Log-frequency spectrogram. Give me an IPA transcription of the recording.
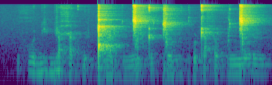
xʷ e˦ bʲ ɨ˦ bʲ ʉ˦ ħ ɐ˨ ʈ ɓ ʉ˨ ǃʰ a˨ pʲ ɐ˨ ŋ͡ǀ ɨ˦ ħ ʈ ʉ˨ ǀ u˨ pʲ u˦ kʷʼ e˨ ʈ ɨ˨ ħ ʉ˨ xʷ i˦ ŋ͡ǀ ɨ˦ ɾ ʉ˦

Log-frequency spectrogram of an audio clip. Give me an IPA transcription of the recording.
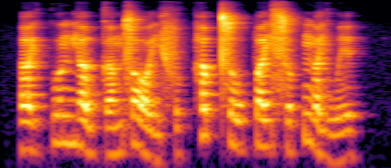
ɐ˨ j kʷ ɐ˧ ŋ j ɐ˨˩ w k ɐ˨˥ m s ɔː˨˩ j f ʊ˨˥ k̚ h ɐ˥ p̚ t͡s o˨˧ w p ɐ˧ j s ʊ˨˥ k̚ ŋ ɐ˨˩ j w ɪ˨ k̚

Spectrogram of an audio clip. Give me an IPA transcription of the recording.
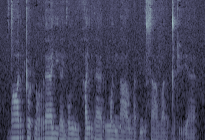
dˤ æː˦ r ʈ o˦˨ ʈ ɳ ɔ˨ r æː˦ lʲ j ɛ˨ j o˦ n i˨ h a˦ lʲ r æː˨ r n̪ ɔ˨ lʲ n̪ aː˦˨ w a˨ ʈ nʲ o˦ s aː˨ v a˨ r d ɔ˨ ʈ rʲ æ˨

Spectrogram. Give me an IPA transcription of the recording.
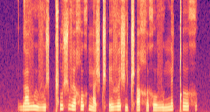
ɡ a˦ v ɯ˦˨ v ɯ˨ ʃ ǁ u˦ ʃ v e˦ χ u˦ x ŋ a˨ ʃ t͡ʃʼ e˦ v ɛ˦ ʃ i˨ t͡ʃʼ a˦ χ ɯ˨˦ x o˦ v ɯ˦ ŋ ɛ˦ ǃ ɤ˦ x

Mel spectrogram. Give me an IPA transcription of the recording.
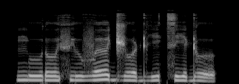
ŋ uː ɾ ʊː fʲ uː v əː d͡ʒ ʊː ɖʱ i t͡s i ɖ ʊː

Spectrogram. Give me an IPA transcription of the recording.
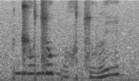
d͡ʒ ṳ˥ d͡z u˥ b ɔ̤˩ x t͡s ṳ˩ l i̤˥

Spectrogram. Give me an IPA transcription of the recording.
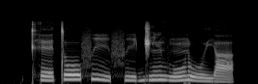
kʰ e˨ t oː˦ f i˦˨ f i˨ d͡ʒ ĩ˦ v ũ˨˦ ɾ uː˨ j a˨

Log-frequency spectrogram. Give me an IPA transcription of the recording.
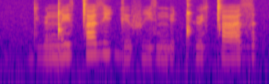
dʱ ʏ˨ ŋ͡ǃ e˧ z ǀ a˦ z i˦ ɡ ɪ˨ f i˨ z ŋ ɪ˧ ǃʰ ʏ˧ z ǀ a˧ z

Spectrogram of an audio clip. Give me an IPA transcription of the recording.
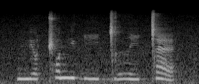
nʲ ɔ ǁ ɔ nʲ ɯ ɠ i ɡ͡ǀ ɯ ð i ǀ æ

